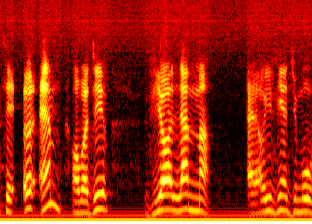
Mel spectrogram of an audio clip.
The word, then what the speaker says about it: violemment: C'est quand c'est E-M, on va dire violemment. Alors, il vient du mot violent, E-N-T, l'adjectif violent. Violemment, E-M, même si on prononce violemment.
